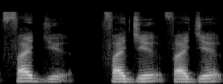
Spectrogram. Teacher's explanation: Maka r-nya dibaca dengan tebal. Jadi jimnya memiliki sifat syiddah, rnya rakhawah.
